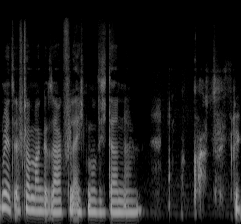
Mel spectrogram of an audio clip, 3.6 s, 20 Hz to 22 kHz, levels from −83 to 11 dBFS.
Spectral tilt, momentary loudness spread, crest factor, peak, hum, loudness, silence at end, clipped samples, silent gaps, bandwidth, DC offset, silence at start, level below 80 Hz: -6 dB/octave; 19 LU; 20 dB; -10 dBFS; none; -29 LUFS; 0 s; under 0.1%; none; 16 kHz; under 0.1%; 0 s; -78 dBFS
